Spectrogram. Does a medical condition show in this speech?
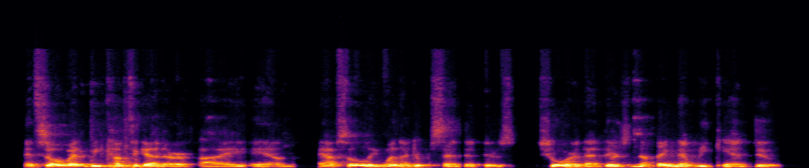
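No.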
